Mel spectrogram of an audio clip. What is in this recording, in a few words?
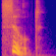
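"silt", British English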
